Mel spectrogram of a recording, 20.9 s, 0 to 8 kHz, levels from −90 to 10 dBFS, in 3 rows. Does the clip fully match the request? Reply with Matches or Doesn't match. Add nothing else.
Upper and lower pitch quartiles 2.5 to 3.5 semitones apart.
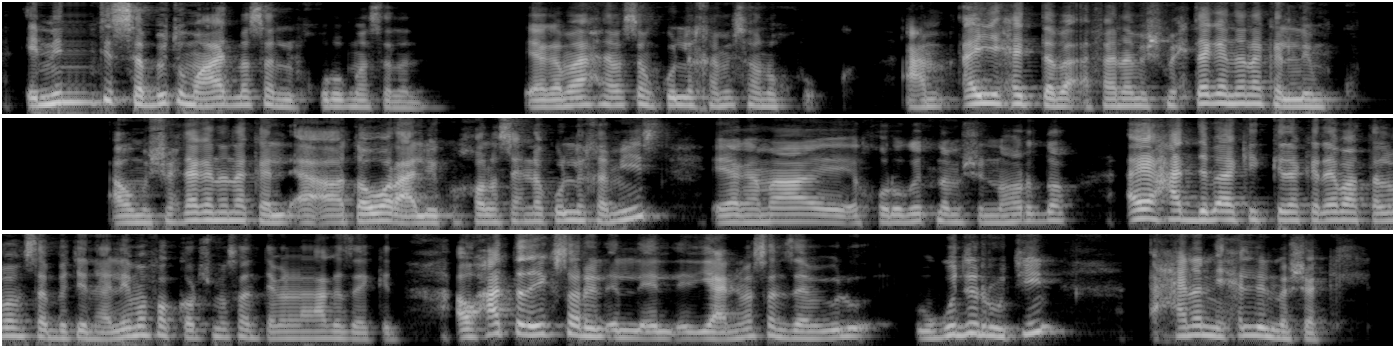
Doesn't match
